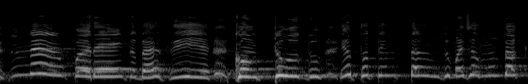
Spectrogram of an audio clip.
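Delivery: high, whiny string of excuses, a mock sob on porém; evasive excuse. Timid member dodging the question, whiny excuses. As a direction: squirm out of the task, whining.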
